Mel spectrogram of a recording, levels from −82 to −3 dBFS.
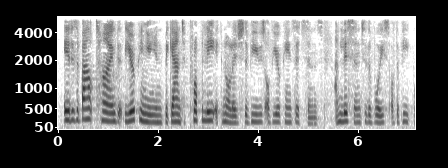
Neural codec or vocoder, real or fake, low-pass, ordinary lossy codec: none; real; 5.4 kHz; none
